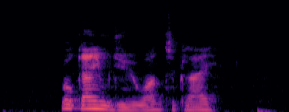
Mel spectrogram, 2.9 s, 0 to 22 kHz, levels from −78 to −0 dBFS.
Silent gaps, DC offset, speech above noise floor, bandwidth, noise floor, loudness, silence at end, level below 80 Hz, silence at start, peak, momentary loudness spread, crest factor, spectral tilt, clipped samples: none; under 0.1%; 36 dB; 14 kHz; -69 dBFS; -34 LUFS; 0.25 s; -64 dBFS; 0.6 s; -14 dBFS; 12 LU; 22 dB; -6 dB/octave; under 0.1%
